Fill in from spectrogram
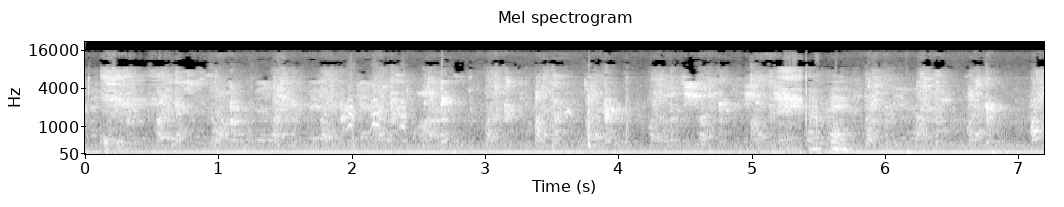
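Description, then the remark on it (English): A dog laps water from its bowl beside a work desk during a Zoom call, a steady run of quick wet slurping splashes over a constant low electrical hum. “You're hearing my dog. Her dog bowl is right next.”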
